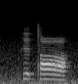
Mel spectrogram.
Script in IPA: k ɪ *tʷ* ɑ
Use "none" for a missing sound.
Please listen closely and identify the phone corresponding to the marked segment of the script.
t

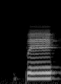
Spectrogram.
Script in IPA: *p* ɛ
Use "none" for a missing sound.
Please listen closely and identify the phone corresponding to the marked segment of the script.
p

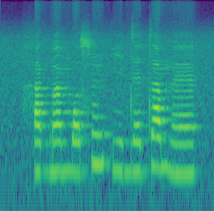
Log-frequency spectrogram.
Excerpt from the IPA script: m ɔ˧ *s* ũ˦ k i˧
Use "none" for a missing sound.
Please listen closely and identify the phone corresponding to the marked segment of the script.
s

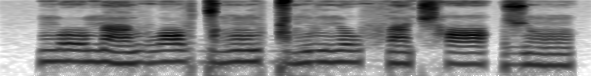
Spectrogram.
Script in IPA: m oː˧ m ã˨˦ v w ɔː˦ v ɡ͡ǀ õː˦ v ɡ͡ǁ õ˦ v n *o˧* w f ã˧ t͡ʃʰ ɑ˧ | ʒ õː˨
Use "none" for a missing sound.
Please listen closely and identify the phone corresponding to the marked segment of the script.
o˦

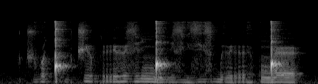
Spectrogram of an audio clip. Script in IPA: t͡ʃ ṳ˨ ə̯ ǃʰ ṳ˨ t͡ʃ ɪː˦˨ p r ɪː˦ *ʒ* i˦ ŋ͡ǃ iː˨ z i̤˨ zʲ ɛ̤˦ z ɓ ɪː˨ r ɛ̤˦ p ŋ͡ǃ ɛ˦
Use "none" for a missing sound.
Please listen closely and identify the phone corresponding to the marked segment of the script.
z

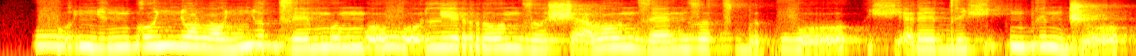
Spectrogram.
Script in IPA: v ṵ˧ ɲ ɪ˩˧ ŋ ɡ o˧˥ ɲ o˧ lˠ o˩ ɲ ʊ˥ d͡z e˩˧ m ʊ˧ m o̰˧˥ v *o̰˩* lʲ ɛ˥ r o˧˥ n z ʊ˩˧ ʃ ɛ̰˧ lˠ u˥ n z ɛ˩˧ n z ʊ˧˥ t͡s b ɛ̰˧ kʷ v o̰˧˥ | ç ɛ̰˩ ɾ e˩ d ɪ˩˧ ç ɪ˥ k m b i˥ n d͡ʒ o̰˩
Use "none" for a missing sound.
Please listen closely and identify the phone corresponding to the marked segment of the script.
o̰˧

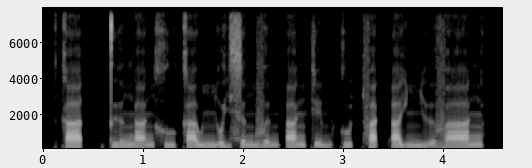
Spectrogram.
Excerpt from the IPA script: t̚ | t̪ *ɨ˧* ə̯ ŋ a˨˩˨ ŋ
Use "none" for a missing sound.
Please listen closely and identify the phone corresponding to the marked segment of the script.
ɨ˧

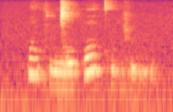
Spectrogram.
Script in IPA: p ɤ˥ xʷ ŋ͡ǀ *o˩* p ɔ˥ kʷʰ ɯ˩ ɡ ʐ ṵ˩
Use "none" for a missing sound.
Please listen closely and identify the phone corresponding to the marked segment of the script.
o˩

